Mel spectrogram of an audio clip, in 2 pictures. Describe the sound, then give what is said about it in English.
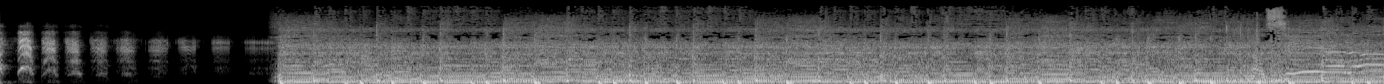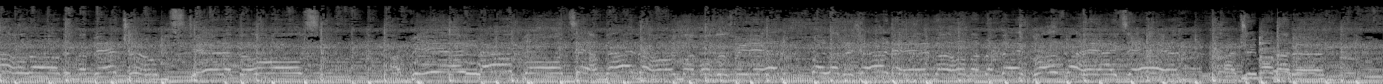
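A loud, dense rock-style music track kicks in after a brief intro of repeated harsh, cawing-like bursts, then plays continuously with driving drums and full instrumentation to the end. “this is the new track by …, …”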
